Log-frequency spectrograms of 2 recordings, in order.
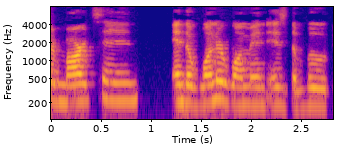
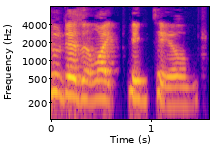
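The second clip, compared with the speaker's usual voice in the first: plain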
